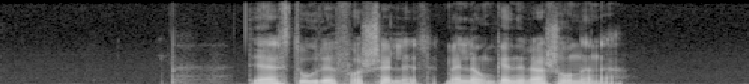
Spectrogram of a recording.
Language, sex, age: Norwegian, male, 44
